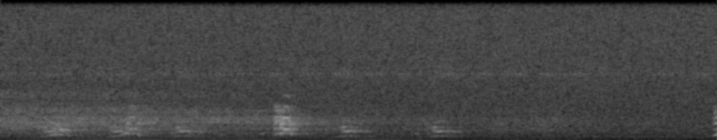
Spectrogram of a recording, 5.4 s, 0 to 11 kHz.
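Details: Dogs barking at night, one of many dogs heard alongside traffic, captured on a Sony DSC-H200 camera; distant, faint single and paired barks scattered irregularly over a steady low hum, with a louder bark at the very end.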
